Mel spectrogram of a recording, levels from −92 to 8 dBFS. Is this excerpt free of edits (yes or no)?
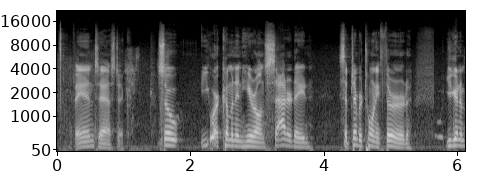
yes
